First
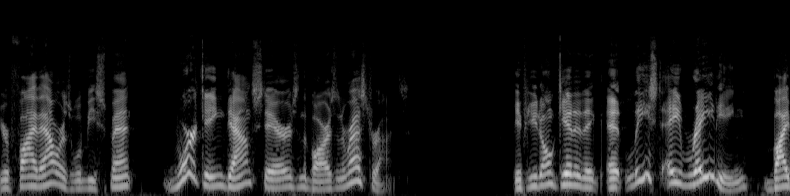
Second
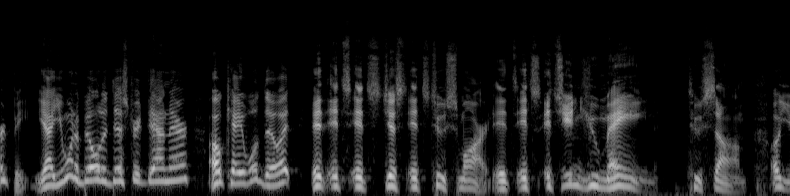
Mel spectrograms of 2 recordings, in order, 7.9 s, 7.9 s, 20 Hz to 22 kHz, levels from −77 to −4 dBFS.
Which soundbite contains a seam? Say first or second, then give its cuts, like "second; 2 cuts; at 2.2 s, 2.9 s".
second; 1 cut; at 3.0 s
